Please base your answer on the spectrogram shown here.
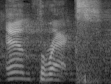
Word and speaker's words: anthrax: That Ajax. You don't even know how to say it, man. That Ajax is cleaning motherfuckers out, ain't it? Learn how to say it before you die. It's anthrax.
